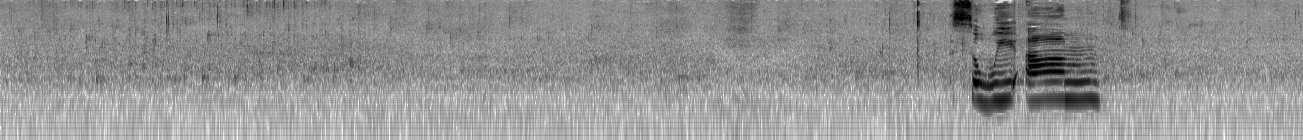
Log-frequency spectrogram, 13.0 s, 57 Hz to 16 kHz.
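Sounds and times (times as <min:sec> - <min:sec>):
water trickling in a fountain: 0:00.0 - 0:13.0.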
